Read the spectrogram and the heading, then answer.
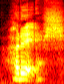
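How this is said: The name is said in an Indian accent. "with an Indian accent, you'd call him"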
